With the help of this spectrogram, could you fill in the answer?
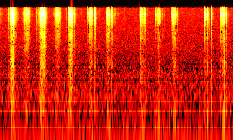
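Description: A mesh skimmer ladle is tapped and scratched in quick, uneven strokes. Each stroke gives a short, bright, ratchet-like rasp over the mesh that stops almost at once, with a little low thump underneath.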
